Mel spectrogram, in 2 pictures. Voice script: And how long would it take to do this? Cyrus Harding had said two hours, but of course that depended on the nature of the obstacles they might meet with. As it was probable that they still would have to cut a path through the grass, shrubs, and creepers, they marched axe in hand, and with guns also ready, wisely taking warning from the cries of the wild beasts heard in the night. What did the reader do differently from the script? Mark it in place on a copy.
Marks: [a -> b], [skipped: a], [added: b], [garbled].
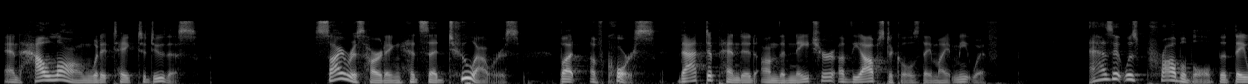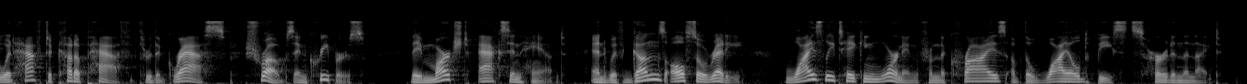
And how long would it take to do this? Cyrus Harding had said two hours, but of course that depended on the nature of the obstacles they might meet with. As it was probable that they [skipped: still] would have to cut a path through the grass, shrubs, and creepers, they marched axe in hand, and with guns also ready, wisely taking warning from the cries of the wild beasts heard in the night.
